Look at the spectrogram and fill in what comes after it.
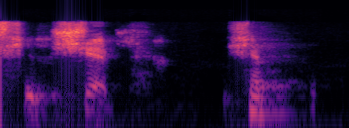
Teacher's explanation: we're gonna use the short I sound instead of sheep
